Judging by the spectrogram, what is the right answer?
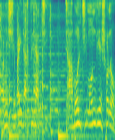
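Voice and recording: Doing a cartoonish character voice, a man speaks at an extremely high pitch and a very fast pace with a husky, rough edge, a fairly bright tone, and fairly even intonation, as faint music plays in the background.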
